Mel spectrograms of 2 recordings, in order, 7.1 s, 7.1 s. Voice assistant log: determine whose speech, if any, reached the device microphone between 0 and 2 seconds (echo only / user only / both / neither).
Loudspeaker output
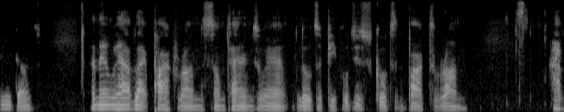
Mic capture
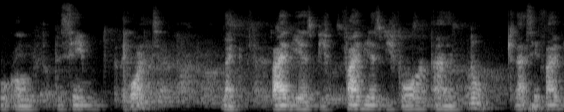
both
